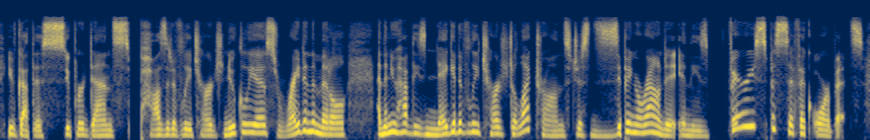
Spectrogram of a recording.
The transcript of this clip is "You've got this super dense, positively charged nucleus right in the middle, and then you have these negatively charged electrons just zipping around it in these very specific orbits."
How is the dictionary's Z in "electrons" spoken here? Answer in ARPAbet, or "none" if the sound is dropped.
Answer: Z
